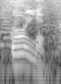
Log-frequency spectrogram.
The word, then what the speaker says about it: Earlham: pronounce that and and they said earlam so that's how you pronounce it and point beat llum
